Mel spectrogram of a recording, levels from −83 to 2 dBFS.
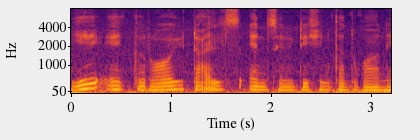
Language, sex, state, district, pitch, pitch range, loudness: Hindi, male, Tripura, Dhalai, 120 Hz, 110-130 Hz, -16 LUFS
